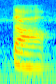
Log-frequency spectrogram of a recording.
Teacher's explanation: First, the stops. All are unreleased.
